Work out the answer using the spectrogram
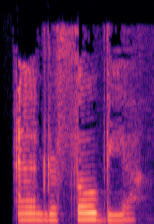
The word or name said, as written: androphobia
